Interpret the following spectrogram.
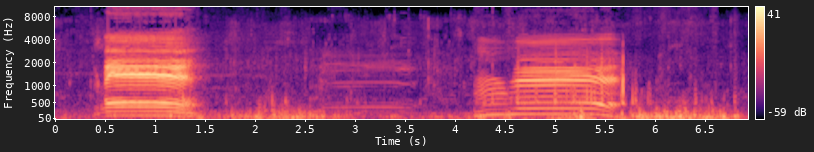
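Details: Cows on a road calling the herd, a group of females: a loud, rich moo, a faint distant one, then a longer wavering moo over a low background rumble.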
